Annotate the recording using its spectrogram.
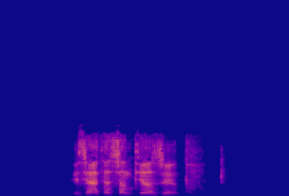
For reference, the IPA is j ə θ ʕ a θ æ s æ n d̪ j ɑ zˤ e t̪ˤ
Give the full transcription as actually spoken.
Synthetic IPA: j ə s ʕ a θ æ s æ n t̪ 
